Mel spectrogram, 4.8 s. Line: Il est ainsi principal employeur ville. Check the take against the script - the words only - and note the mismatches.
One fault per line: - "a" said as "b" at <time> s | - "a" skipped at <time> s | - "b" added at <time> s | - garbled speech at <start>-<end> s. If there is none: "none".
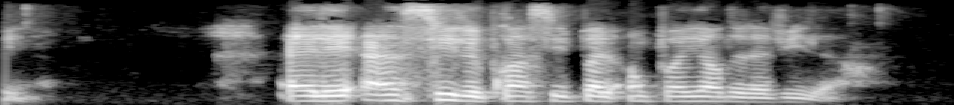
- "Il" said as "Elle" at 1.4 s
- "le" added at 2.3 s
- "de la" added at 3.6 s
